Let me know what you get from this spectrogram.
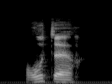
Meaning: router
- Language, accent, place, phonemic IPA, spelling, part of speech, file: French, France, Lyon, /ʁu.tœʁ/, routeur, noun, LL-Q150 (fra)-routeur.wav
